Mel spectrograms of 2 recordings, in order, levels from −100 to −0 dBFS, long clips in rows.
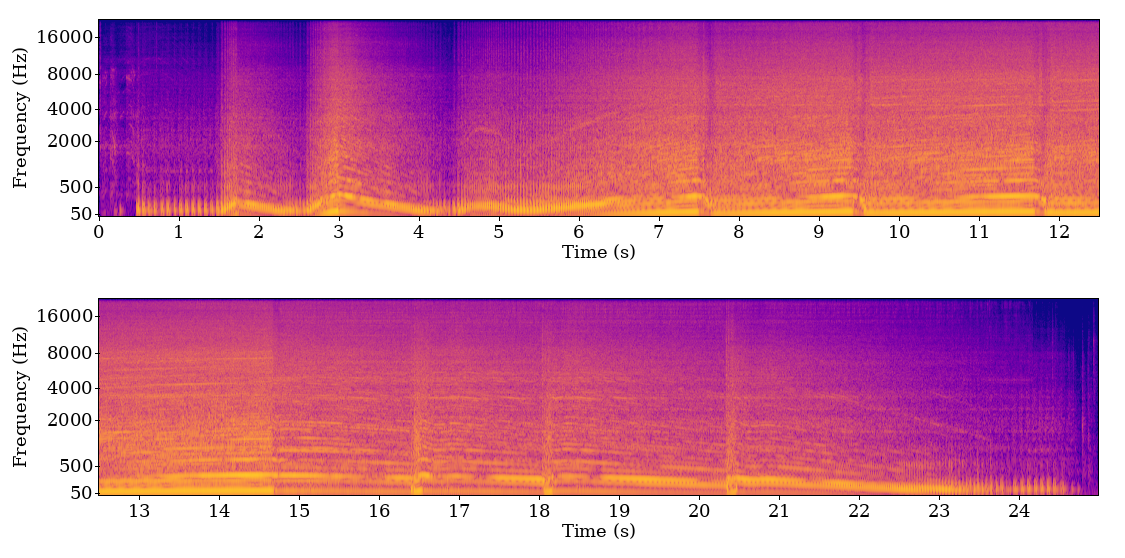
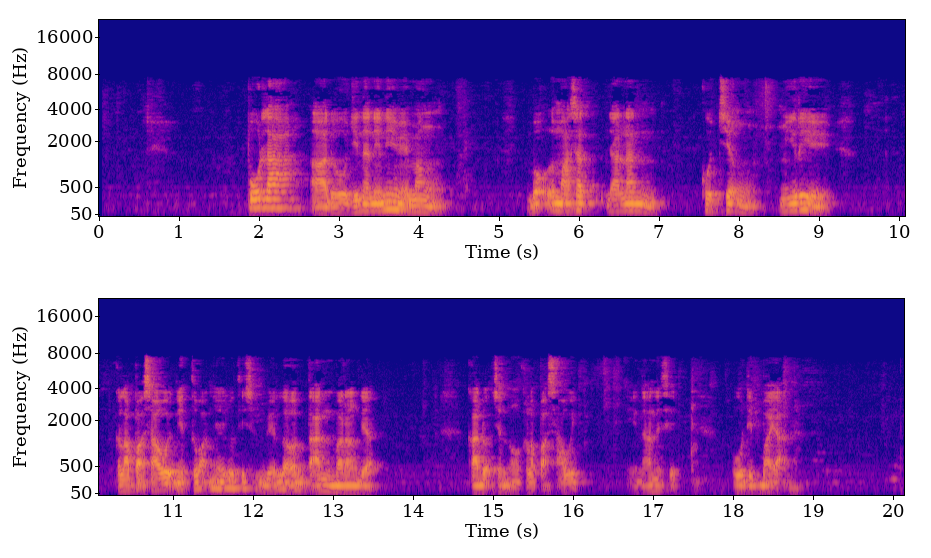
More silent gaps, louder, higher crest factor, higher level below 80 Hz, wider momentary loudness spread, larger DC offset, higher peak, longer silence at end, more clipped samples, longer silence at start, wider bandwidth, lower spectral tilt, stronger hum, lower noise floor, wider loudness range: neither; first, -18 LUFS vs -31 LUFS; about the same, 16 dB vs 20 dB; first, -26 dBFS vs -60 dBFS; about the same, 13 LU vs 13 LU; neither; first, -2 dBFS vs -12 dBFS; first, 0.4 s vs 0.1 s; neither; second, 0.45 s vs 1.85 s; first, over 20 kHz vs 8 kHz; second, -4.5 dB/octave vs -6 dB/octave; neither; second, -44 dBFS vs -71 dBFS; about the same, 8 LU vs 8 LU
